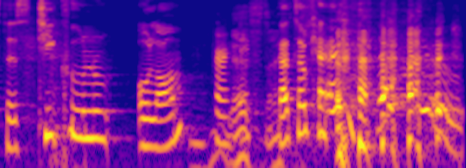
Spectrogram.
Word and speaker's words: Tikkun Olam: Your mission to repair the world, I might mispronounce this, Tikkun Olam.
